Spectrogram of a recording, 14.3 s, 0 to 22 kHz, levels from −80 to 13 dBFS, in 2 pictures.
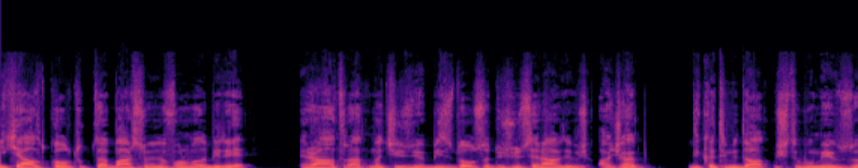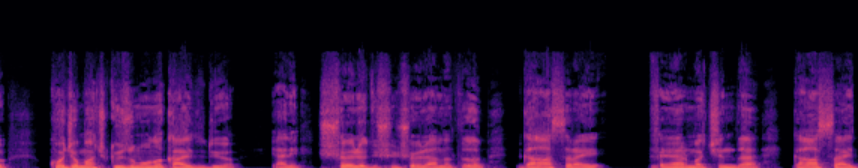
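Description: No technical fault can be heard anywhere in the speech; the signal stays steady and intact throughout.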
